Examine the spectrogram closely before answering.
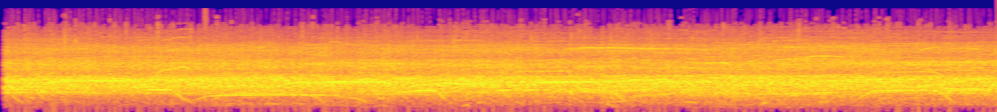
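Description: A large crowd screams and cheers loudly and steadily, many voices overlapping.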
